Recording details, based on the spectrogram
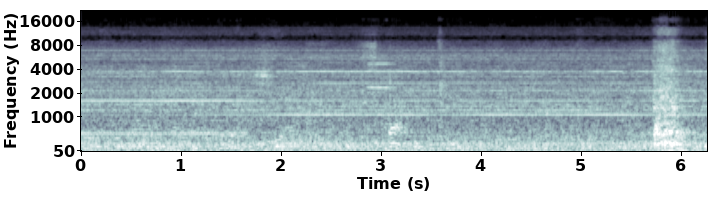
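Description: A Juki RS-1R pick-and-place machine runs a dry cycle with no feeders loaded, giving a steady mechanical hum and whir with a few brief faint clicks and a louder burst of motion near the end.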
